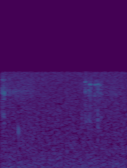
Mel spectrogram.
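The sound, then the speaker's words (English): A cat purring, a steady, rough rumble that holds without pause for the whole stretch, with no one talking. “the cat decided to join me right this instant.”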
